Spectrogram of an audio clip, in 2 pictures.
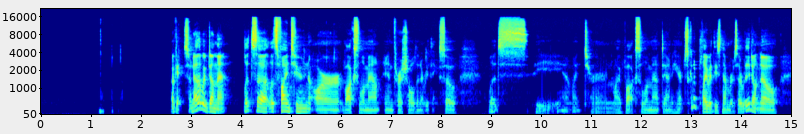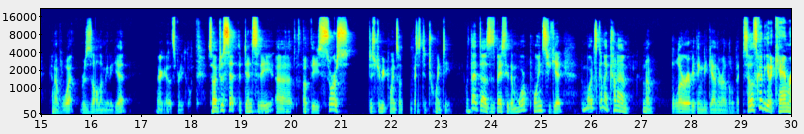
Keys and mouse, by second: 1.3 click, 2.3 click, 3.0 click, 4.1 click, 5.8 click, 7.5 click, 7.6 middle click, 9.7 click, 10.1 middle click, 10.3-14.6 drag, 14.8 click, 15.5-17.1 drag, 17.4 shift+click, 17.6 click, 18.1 click, 19.1-20.2 drag.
